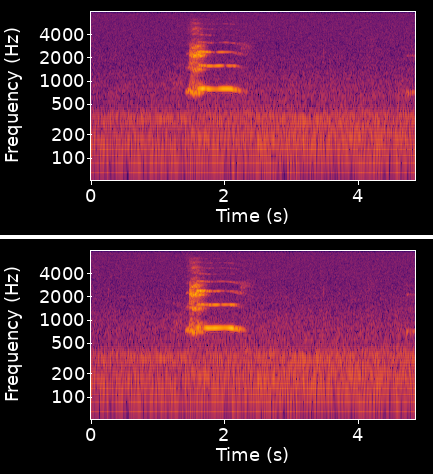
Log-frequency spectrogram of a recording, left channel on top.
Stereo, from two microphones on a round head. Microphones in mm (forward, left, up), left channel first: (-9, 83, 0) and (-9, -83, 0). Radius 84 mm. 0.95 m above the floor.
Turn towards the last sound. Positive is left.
turn(degrees=-30)  # may be behind; listen again after turning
